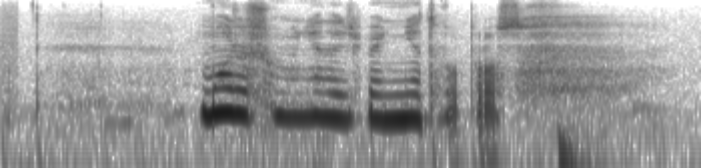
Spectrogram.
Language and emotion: Russian, sad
